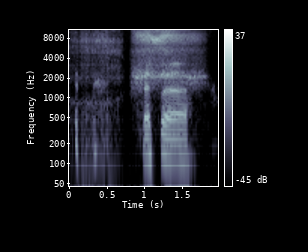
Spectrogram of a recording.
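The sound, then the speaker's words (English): Someone mimics a snore into the microphone: a short breathy inhale, a brief pause, then a longer, rattling, throaty exhale that fades out. “I am typically sleeping during your draft corner, so you can hear me snoring the mic”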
